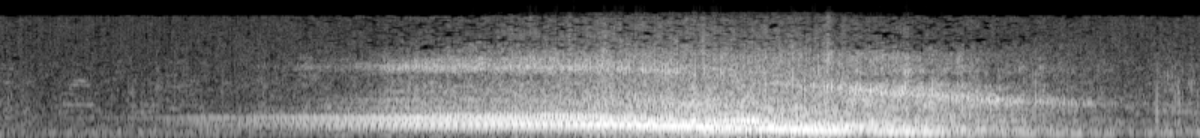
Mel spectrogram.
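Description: A car engine passing by: it grows louder over a few seconds, its pitch falling steadily as it goes past, then fades away.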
